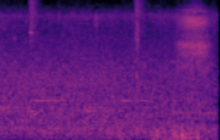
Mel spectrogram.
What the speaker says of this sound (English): Sorry guys if the so much noise. It's very windy today.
